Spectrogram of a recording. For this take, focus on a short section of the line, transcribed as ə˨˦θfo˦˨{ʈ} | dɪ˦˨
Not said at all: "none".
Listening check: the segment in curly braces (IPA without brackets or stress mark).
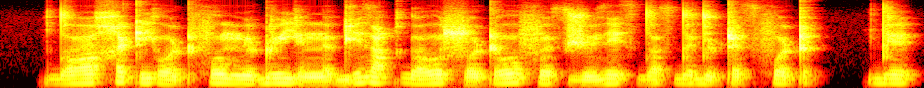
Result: ʈ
